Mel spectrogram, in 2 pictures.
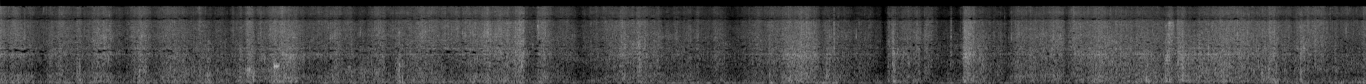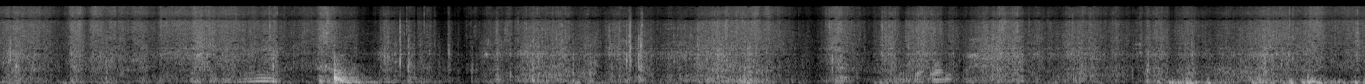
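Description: Plastic bags crinkle and rustle as a hand rummages through them.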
